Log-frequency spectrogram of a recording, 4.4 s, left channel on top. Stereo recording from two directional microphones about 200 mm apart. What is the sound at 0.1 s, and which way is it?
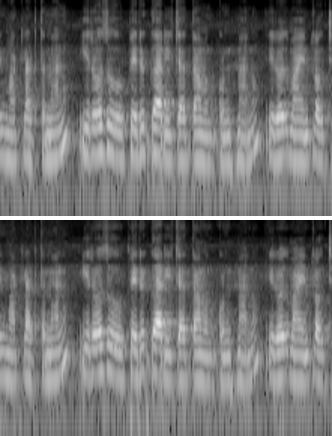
Speech, 50° left (ahead or behind).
